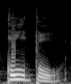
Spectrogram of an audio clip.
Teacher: এই কফ এবং ত কিন্তু মোটা করে উচ্চারণ করতে হবে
